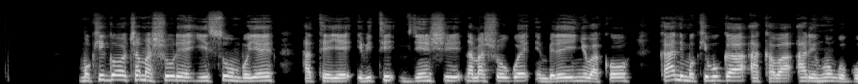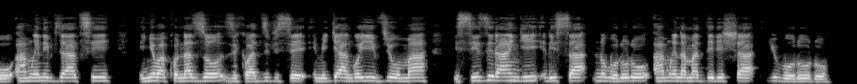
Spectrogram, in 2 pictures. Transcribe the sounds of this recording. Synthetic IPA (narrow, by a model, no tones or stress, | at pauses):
mukiɡo̞t͡ʃamaʃuːɾe̞jiːsuːmbuje̞ | hate̞ːje̞ʔiβitivjiːnʃinamaʃuːɡwe̞ʔimbe̞ɾe̞jiːɲuβakʰo̞ | kaːndimukiβuɡahakaβahaɾiŋ̥huːŋɡuɡuhamŋe̞nivjaːt͡siː | ɲuβako̞nazo̞zikaβazifise̞ʔimiɾɟaːŋɡo̞jiːvjuːma | isiziɾaːŋɡiɾisanuβuɾuɾuhamŋe̞namadiɾiʃajuβuɾuɾu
